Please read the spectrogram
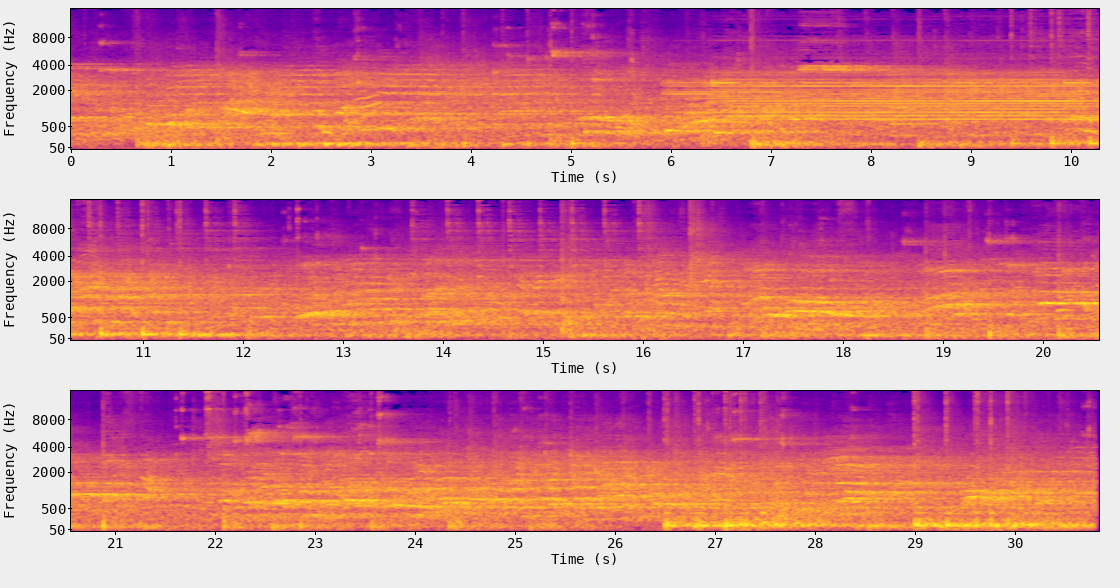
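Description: Basketball game in a gym: a ball bouncing on the court floor and players' voices calling out, echoing in the large hall. A held pitched sound runs for a few seconds in the first third.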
